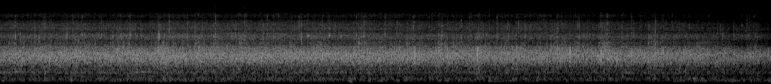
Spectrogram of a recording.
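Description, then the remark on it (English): A crowd claps steadily for several seconds, a dense, even wash of many hands with no voices over it, holding at the same loudness throughout. “Yeah, and first, just because they won't ask for it, but they totally deserve it, can we just clap for these guys and honor them real quick?”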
